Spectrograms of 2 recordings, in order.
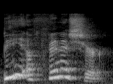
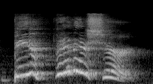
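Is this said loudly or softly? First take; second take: softly; loudly. First: The words are said at a quiet volume. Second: The words are said at a loud volume.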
